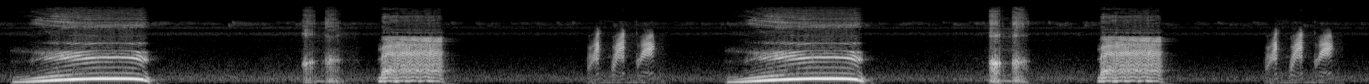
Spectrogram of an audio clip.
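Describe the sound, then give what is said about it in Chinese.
A sequence of farm animal calls in a barn, repeated twice: a long, low moo, quick quacking bursts, a bleat, then a rapid trio of short chirpy calls, loud and clear with no talking. “我听见有好多动物的声音啊！”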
